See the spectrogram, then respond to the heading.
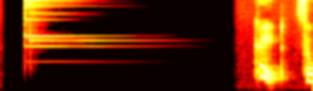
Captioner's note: soft chimes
